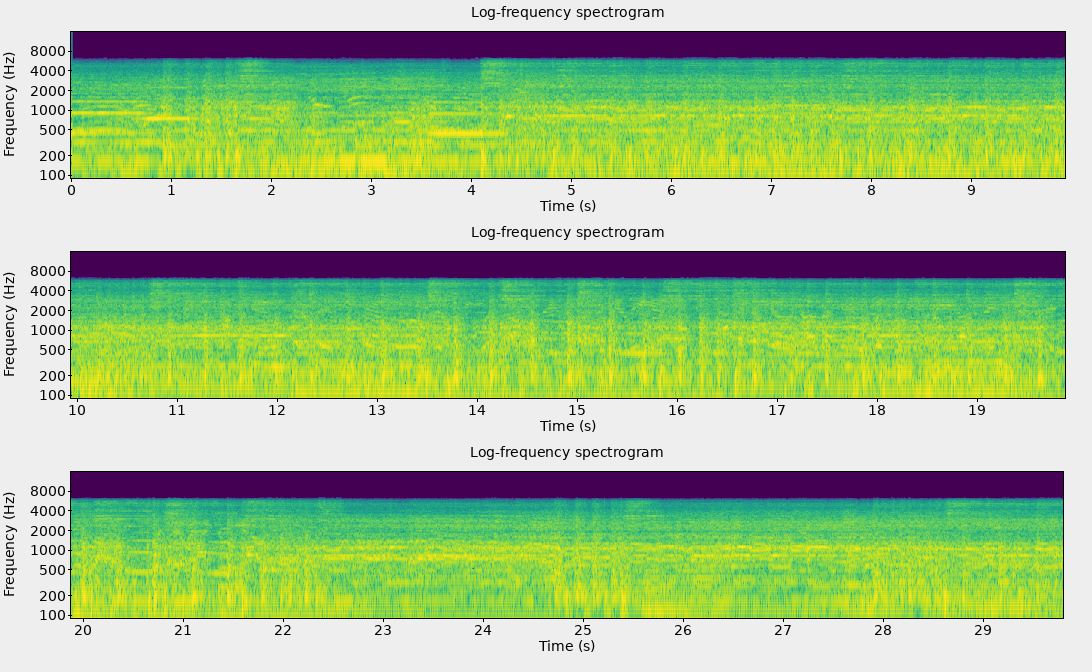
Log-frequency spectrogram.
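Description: Live rock band playing a song: electric guitars and bass over a drum kit.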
